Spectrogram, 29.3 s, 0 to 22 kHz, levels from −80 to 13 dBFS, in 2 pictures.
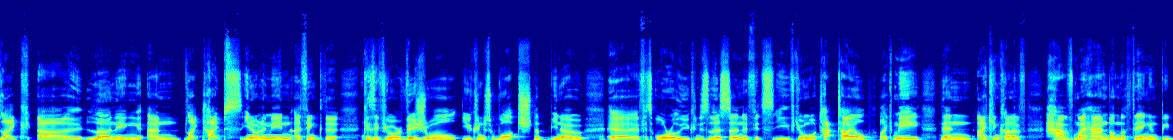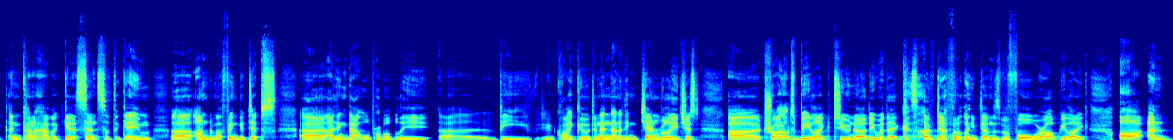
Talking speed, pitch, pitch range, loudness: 225 wpm, 140 Hz, 125-155 Hz, -21 LUFS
